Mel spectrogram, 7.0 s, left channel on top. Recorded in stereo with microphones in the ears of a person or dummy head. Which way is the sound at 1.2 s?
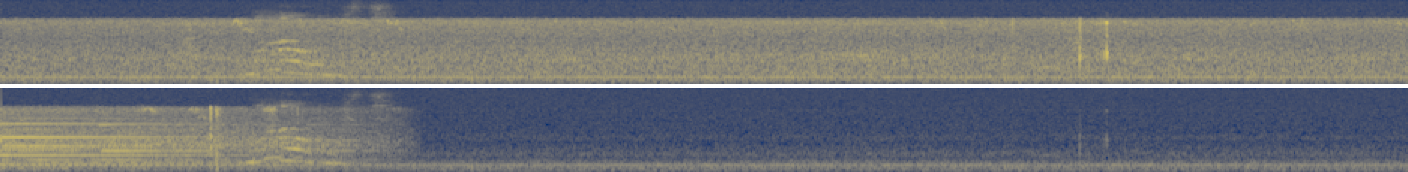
30° left (ahead or behind).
